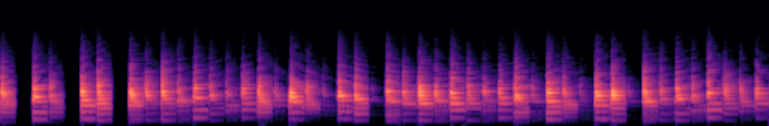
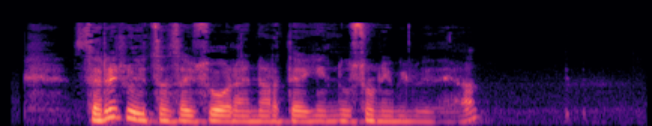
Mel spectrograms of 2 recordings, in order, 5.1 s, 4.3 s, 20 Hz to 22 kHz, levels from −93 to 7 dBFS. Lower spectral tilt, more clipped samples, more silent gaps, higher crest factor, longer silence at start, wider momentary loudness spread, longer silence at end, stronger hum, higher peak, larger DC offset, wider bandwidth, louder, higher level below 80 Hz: second, -3.5 dB/octave vs -6 dB/octave; neither; neither; about the same, 22 dB vs 20 dB; second, 0 s vs 0.15 s; second, 7 LU vs 18 LU; second, 0 s vs 1.2 s; neither; about the same, -2 dBFS vs -4 dBFS; neither; second, 6.6 kHz vs 11.5 kHz; about the same, -24 LUFS vs -22 LUFS; second, under -90 dBFS vs -66 dBFS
